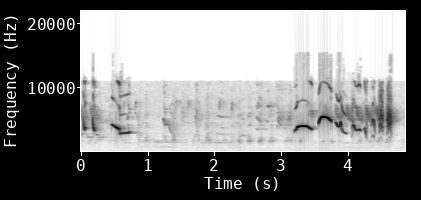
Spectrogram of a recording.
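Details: White-rumped shama song for provoking other shamas: scattered whistles and a quiet pause, then a loud run of clear rising and falling whistled notes.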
